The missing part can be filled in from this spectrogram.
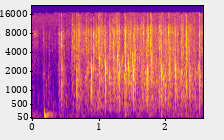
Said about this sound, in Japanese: どうぞ皆様盛大な拍手でお迎えください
